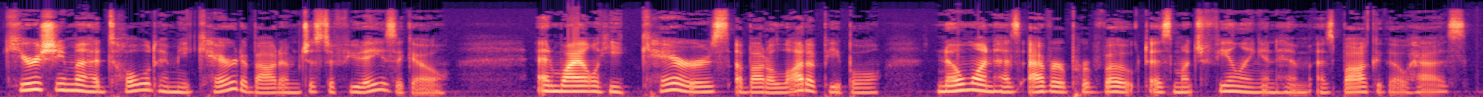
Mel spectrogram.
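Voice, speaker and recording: A woman's voice: on the low side, moderate pace, vocal fry, darkish tone, no echo. A woman reading a story aloud as scripted audiobook narration. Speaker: audiobook reader of fan fiction.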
